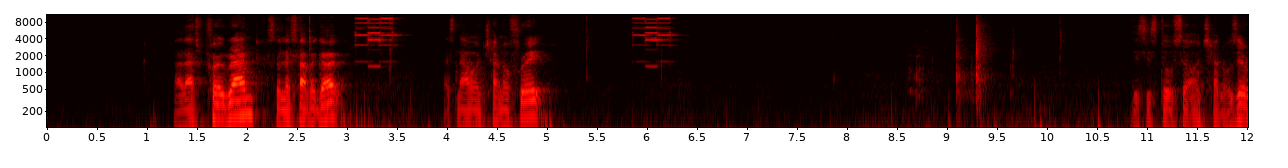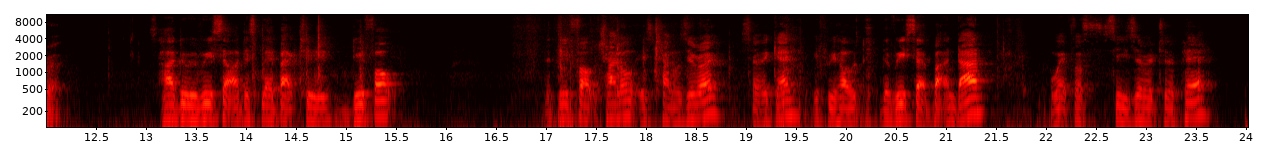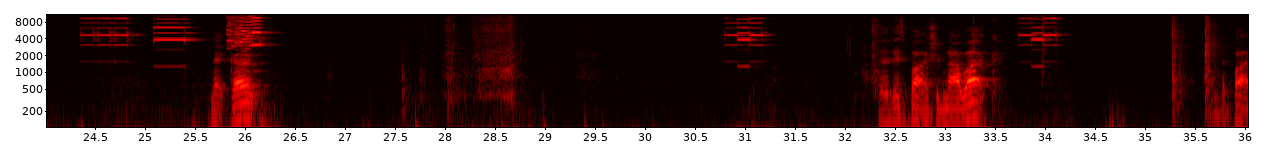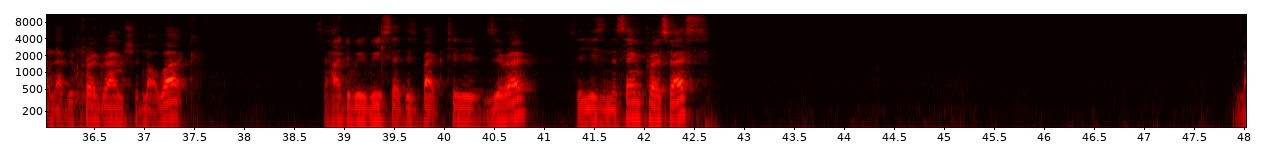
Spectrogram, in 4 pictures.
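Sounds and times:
electronic chime high tones: 3.1s - 3.6s, 5.9s - 6.3s, 24.4s - 26.3s.

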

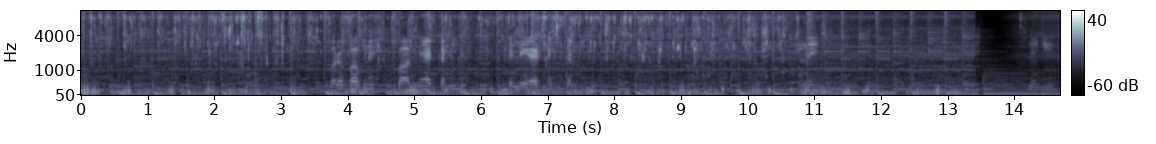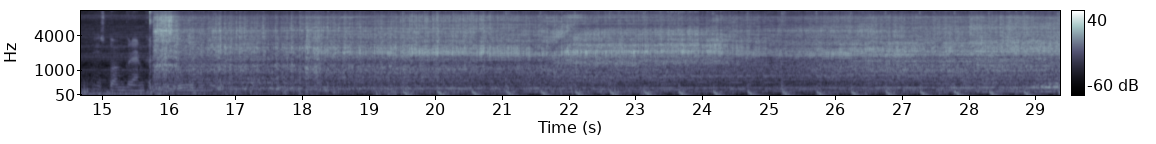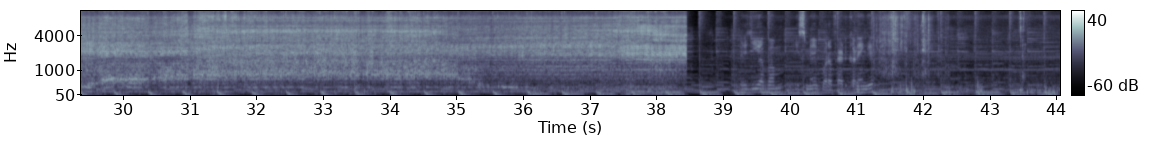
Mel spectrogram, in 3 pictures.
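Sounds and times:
blender running: 0.0s - 13.4s, 14.4s - 38.5s, 41.1s - 44.0s.

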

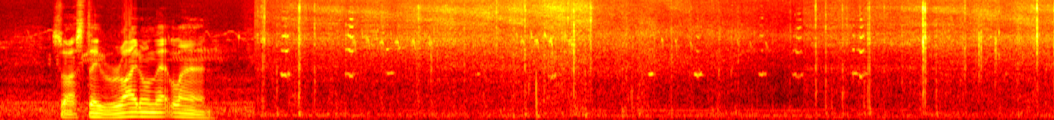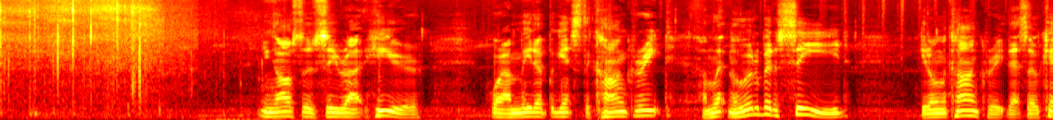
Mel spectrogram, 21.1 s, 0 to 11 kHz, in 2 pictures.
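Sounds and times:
low steady hum: 0.0s - 21.0s
bird calling high notes: 2.0s - 9.0s.

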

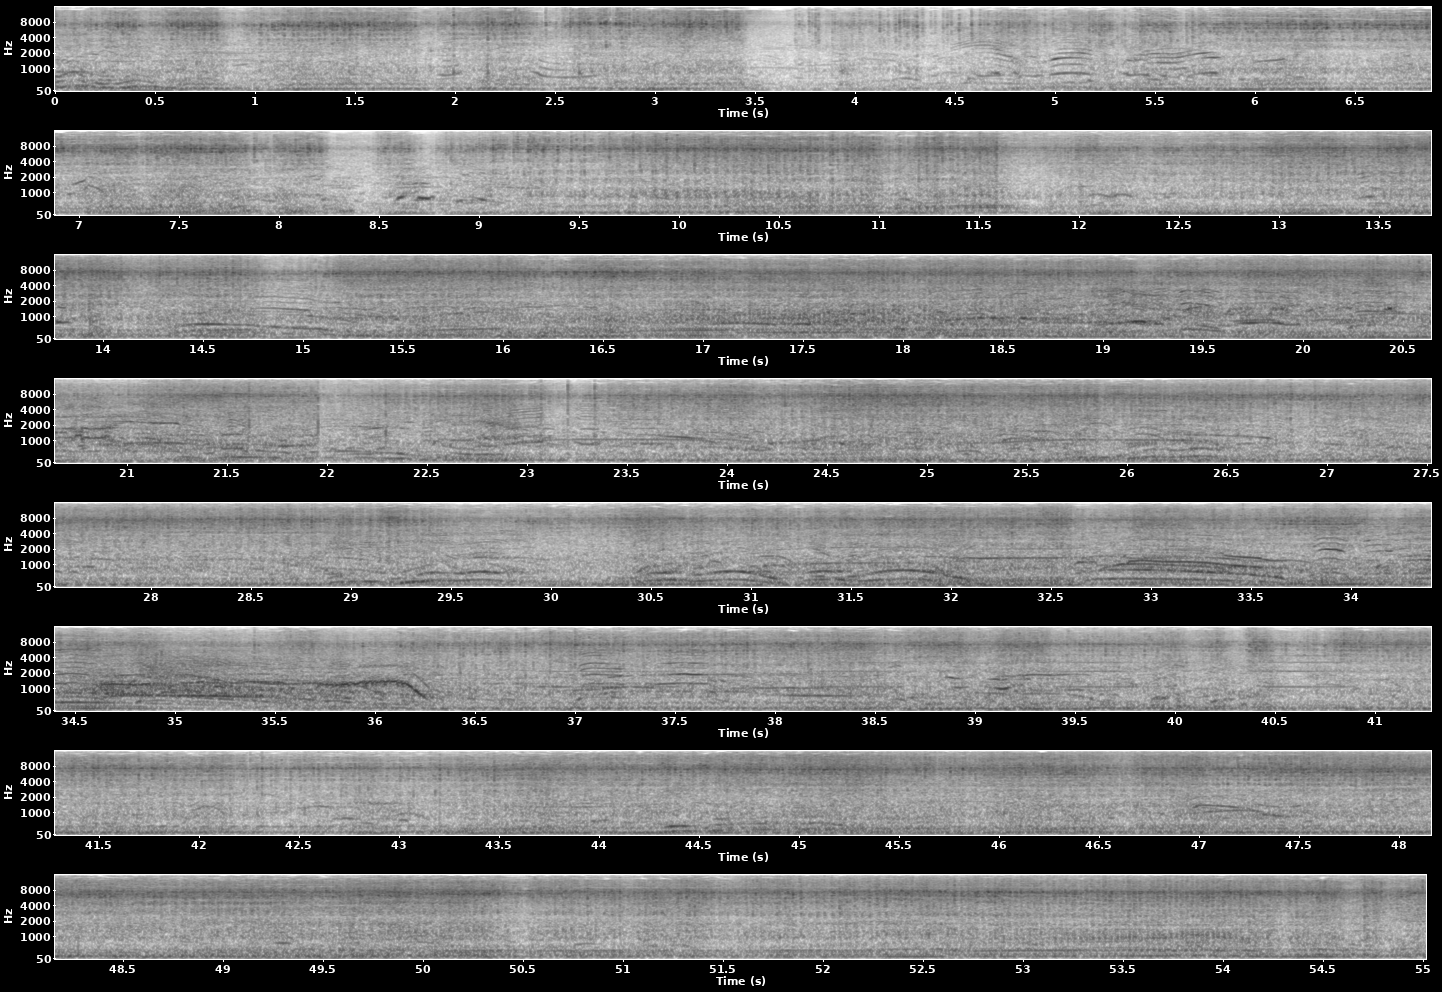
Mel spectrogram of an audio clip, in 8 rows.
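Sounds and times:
car engines revving: 0.0s - 55.0s
crowd shouting and cheering: 0.0s - 55.0s.

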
